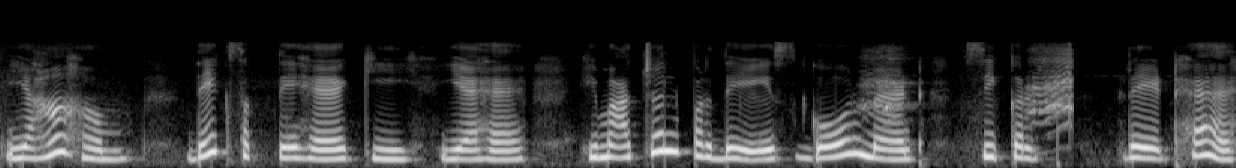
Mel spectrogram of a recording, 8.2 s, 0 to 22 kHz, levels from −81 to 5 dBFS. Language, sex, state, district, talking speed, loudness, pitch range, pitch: Hindi, female, Himachal Pradesh, Shimla, 95 wpm, -12 LUFS, 225-280 Hz, 250 Hz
